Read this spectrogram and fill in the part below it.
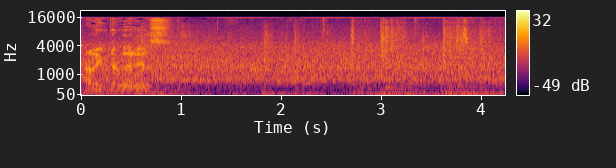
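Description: Football players collide with a heavy thud in a tackle.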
